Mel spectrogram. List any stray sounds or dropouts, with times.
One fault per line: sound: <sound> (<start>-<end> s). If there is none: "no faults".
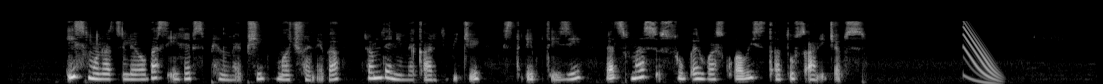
sound: chirp (9.6-10.1 s)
